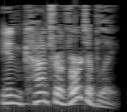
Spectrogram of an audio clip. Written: incontrovertibly

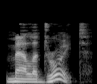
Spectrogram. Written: maladroit

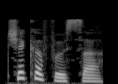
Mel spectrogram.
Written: chikafusa

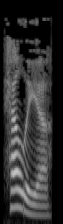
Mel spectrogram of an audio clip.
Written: helia

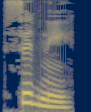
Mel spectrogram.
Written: cydnee

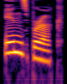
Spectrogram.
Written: innsbruck

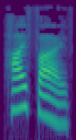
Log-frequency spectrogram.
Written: high-five

